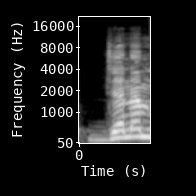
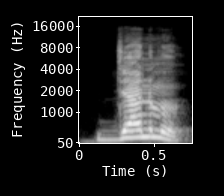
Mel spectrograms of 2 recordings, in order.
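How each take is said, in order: First: जन्म as ja-nam; full-letter misreading. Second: जन्म with न joined to म, jan-mu; no vowel between न and म in जन्म; half-letter pronunciation. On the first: Teacher rejects this reading, जन्म with full न. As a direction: put a vowel after न in जन्म. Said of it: "नहीं". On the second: Teacher answers how to read it, जन्म with half न. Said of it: "कैसे पढ़ेंगे उसको अपन". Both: Shown as a demonstration.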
